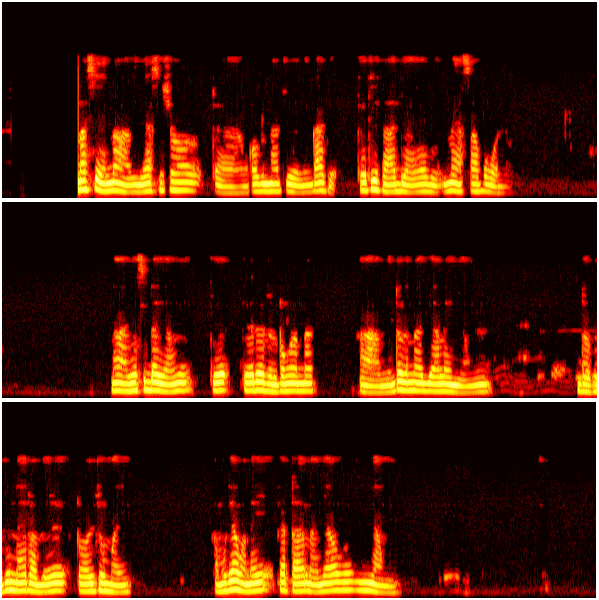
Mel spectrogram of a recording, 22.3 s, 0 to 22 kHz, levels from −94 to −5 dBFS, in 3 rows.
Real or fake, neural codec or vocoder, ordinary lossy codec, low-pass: real; none; none; 7.2 kHz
